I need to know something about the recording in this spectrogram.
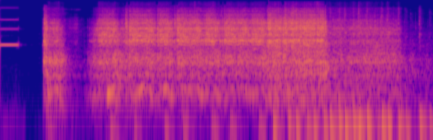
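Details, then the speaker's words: Dixie Chopper zero-turn with Generac engine, no start, on brake cleaner sprayed into the intake: catches with a cough, runs raggedly briefly, then dies; spark and compression confirmed, fuel issue. "runs and dies so what we just did now we know we got fire we got compression it will run so it is a fuel issue somewhere"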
